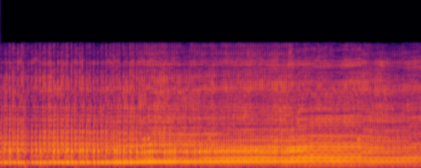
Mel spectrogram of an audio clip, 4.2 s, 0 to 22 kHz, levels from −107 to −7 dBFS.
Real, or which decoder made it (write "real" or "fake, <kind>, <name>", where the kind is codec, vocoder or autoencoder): real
